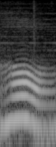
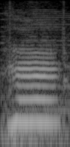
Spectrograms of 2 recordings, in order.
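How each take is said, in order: First: The sound is thick and hollow, like ho. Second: The sound is thin and light, like ha. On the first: The speaker calls it wrong. "jadi bacanya ho, ho, ho. Jadi suaranya seperti bergema gitu. Nah, itu salah" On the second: The speaker calls it right. "karena huruf ha itu tipis"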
